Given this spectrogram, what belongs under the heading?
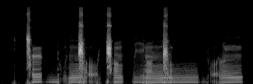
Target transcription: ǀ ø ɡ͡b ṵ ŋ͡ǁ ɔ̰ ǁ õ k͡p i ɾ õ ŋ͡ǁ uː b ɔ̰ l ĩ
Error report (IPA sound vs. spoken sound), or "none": none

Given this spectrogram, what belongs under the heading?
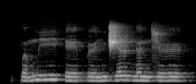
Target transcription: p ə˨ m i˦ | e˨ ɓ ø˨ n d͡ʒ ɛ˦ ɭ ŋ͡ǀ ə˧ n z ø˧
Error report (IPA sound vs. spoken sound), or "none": ŋ͡ǀ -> n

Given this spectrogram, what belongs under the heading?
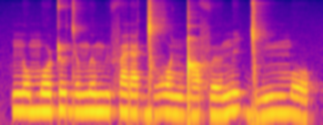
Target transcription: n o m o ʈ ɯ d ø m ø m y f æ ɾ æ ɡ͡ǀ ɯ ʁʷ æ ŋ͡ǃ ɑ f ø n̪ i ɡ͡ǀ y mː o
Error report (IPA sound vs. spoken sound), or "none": none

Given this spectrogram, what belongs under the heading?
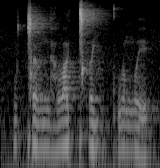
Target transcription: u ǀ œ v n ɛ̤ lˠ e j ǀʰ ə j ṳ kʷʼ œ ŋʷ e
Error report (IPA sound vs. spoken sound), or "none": none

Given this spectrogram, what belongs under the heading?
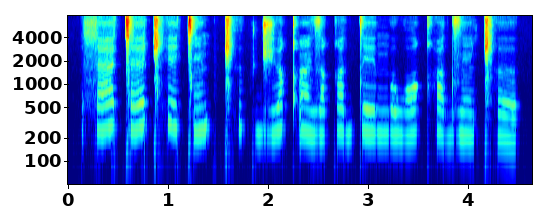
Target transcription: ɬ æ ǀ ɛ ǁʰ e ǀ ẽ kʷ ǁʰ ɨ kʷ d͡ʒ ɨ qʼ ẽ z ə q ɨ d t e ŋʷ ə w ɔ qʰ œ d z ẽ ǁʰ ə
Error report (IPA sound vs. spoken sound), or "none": none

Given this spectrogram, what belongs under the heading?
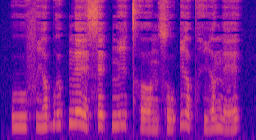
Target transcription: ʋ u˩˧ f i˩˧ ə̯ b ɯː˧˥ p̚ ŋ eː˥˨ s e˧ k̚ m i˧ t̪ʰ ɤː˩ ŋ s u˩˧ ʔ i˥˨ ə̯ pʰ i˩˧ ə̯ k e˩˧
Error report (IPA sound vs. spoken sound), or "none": k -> ŋ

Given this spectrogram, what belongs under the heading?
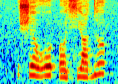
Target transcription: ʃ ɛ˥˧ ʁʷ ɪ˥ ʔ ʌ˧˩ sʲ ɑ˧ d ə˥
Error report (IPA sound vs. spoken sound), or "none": none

